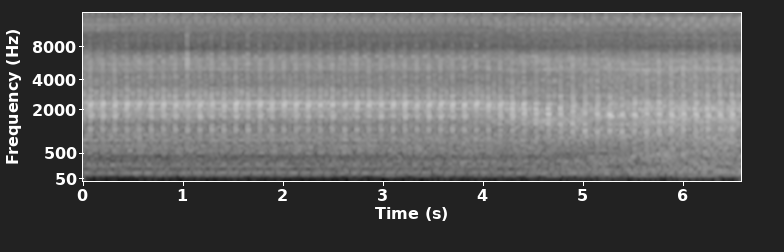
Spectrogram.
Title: My Ford Focus 2010 , engine sound problem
